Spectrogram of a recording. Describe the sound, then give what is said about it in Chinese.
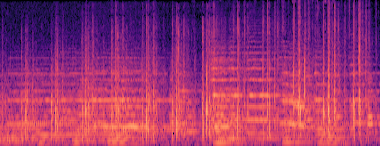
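A horse gallops toward a mountain, its hooves clip-clopping in a quick, continuous rhythm over a steady musical backing, with a neigh-like note among the beats. “然后骑着马向山顶出发”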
